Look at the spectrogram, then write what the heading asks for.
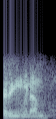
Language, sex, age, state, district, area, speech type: Tamil, male, 30-45, Tamil Nadu, Dharmapuri, rural, conversation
